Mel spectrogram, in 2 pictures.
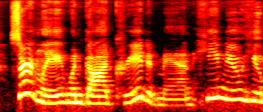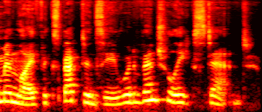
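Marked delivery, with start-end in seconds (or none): none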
